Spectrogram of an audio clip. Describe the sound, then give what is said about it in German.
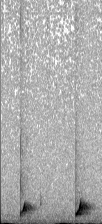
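A voice imitates a water drip, making two separate wet plops with a quick upward-sweeping pitch, spaced about a second apart over faint background noise. “Ich soll dieses Tropfengeräusch machen.”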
